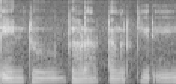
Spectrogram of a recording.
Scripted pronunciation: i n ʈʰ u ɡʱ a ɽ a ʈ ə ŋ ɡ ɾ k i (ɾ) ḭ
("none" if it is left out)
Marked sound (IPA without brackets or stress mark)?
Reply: ɾ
